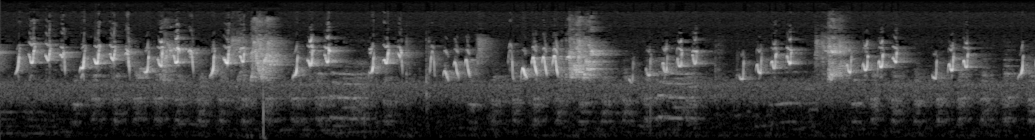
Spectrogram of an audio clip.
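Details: Long-tailed shrike, known locally as cendet, singing a dense run of short, sharp high chirps and squeaky notes with occasional harsher rasping bursts, over a steady droning hum.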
